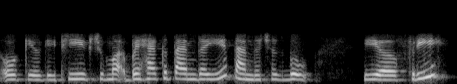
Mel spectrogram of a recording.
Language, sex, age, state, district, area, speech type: Kashmiri, female, 18-30, Jammu and Kashmir, Pulwama, rural, conversation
